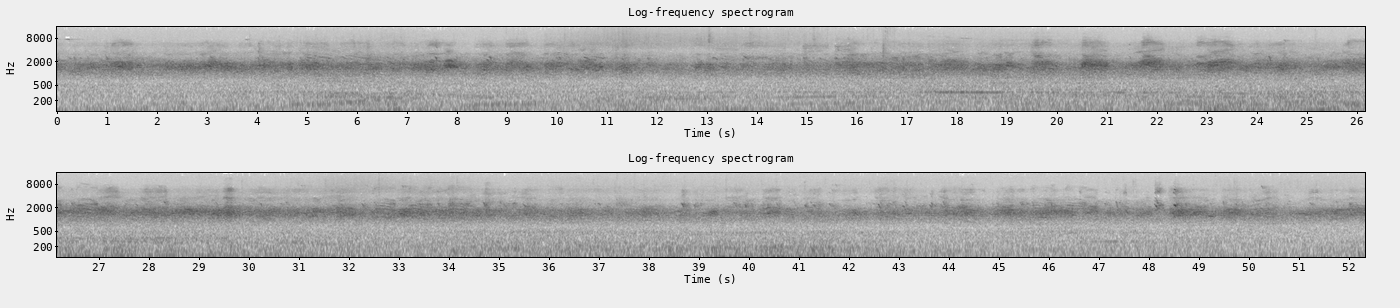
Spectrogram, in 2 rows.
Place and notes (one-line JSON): {"date": "2009-01-17 23:16:00", "description": "jackdaws and crows over Dresden Germany", "latitude": "51.05", "longitude": "13.74", "altitude": "118", "timezone": "Europe/Berlin"}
